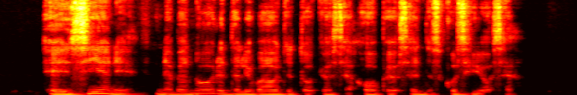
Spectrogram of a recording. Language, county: Lithuanian, Kaunas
